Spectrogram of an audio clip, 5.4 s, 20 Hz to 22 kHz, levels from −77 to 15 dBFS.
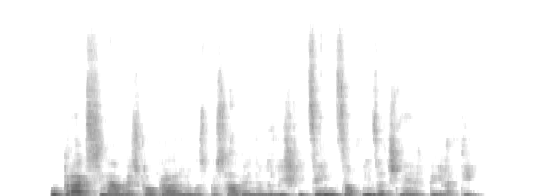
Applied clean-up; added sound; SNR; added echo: neural mask model Resemble Enhance denoiser.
